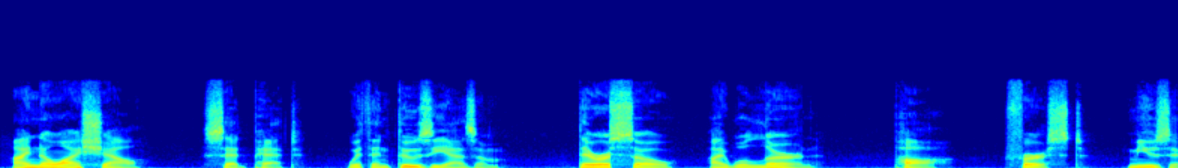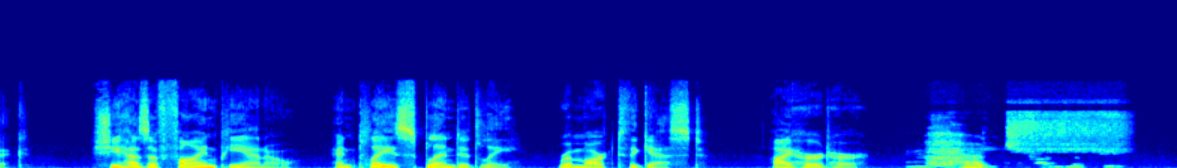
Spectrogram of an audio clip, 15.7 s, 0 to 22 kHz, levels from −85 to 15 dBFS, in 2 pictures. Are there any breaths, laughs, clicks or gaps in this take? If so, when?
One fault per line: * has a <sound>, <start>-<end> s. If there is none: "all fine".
* has a sneeze, 13.9-15.4 s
